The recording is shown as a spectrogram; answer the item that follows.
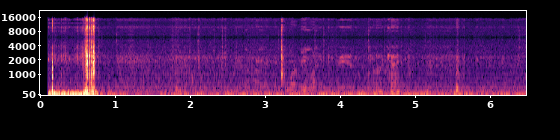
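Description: A loud thump in the first second, then the low steady sound of sea and wind around a small open boat, with a faint voice about halfway through.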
